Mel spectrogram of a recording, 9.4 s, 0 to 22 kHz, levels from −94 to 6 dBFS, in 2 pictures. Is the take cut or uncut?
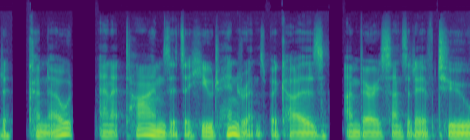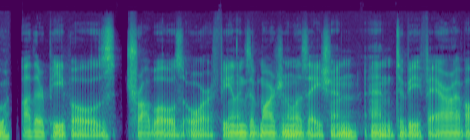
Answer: uncut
